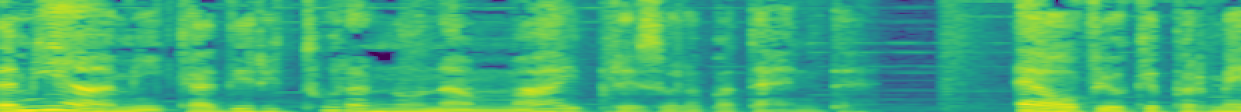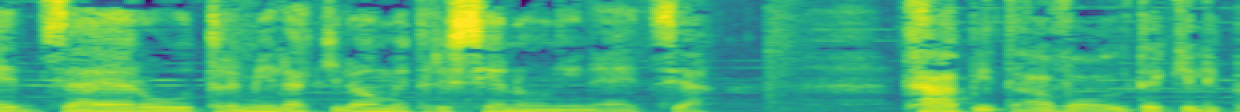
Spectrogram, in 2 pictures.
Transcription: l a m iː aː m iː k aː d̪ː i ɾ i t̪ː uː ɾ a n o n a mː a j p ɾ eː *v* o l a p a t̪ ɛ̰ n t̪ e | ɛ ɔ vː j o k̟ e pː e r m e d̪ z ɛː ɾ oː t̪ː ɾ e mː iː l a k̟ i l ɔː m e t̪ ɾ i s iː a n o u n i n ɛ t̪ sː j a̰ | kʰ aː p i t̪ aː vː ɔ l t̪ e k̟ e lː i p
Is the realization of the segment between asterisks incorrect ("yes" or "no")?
yes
